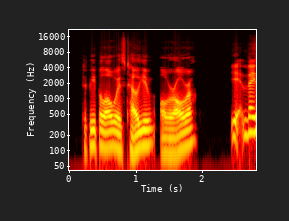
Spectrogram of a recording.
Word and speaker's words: Aurora: I'm so happy Lewis can actually pronounce my name. I'm Aurora and not Aurora.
